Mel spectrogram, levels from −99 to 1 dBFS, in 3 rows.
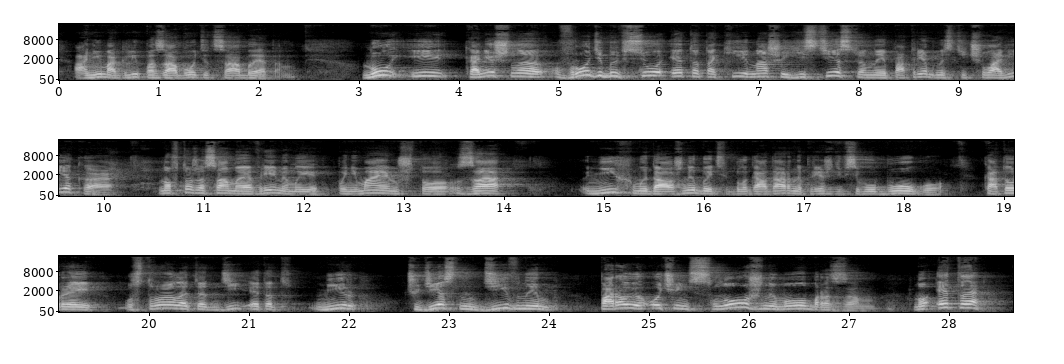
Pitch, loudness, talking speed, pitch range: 160 Hz, -25 LUFS, 100 wpm, 140-195 Hz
